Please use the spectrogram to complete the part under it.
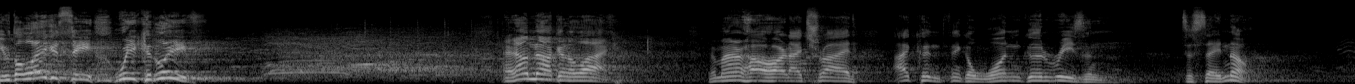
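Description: A man speaks forcefully into a microphone, heard over loudspeakers in a large echoing arena.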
